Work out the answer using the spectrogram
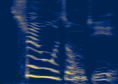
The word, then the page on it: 税务总局: Shuìwù Zǒngjú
